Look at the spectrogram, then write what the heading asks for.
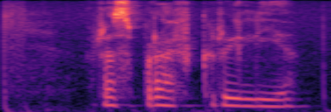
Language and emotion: Russian, neutral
